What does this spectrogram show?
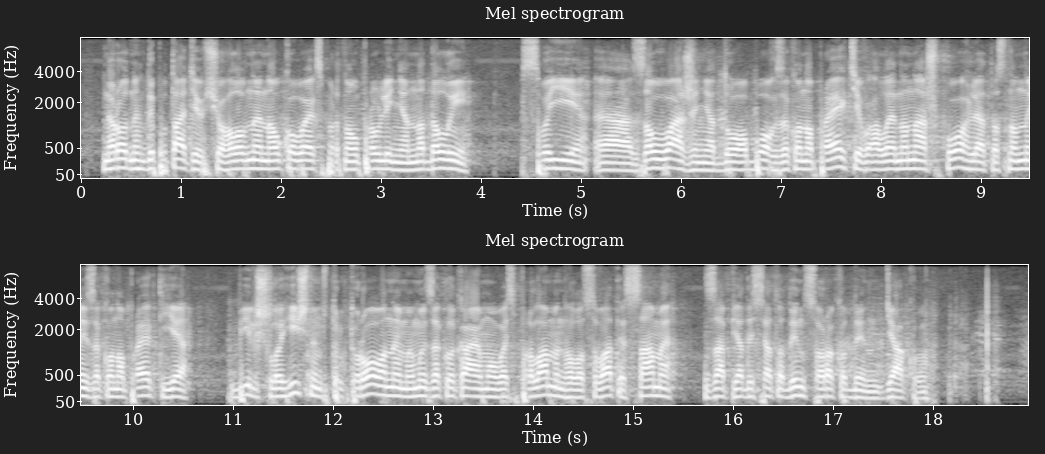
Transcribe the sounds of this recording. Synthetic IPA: nɐɾɔd̪nɪxd̪epʊt̪ɑtʲiwʃt͡ʃɔɦɔlˠɔʋnɛnɐʋʊkɔʋɔɛkspert̪nɔʊpɾɐwlʲinʲːɐnɐd̪ɐlˠɪ | sʋɔjizɐʊʋɑʒe̞nʲːɐd̪ɔːbɔɣzɐkɔnɔpɾɔɛk̚tʲiwɐlˠɛnɐnɑʃpɔɦlʲɐd̪ɔsnɔwnɪjzɐkɔnɔpɾɔɛk̚t̪jɛ | bʲilʲʃlˠɔɦʲit͡ʃnɪmst̪ɾʊk̚t̪ʊɾɔʋɐnɪmɪmɪzɐklˠɪkɑjemɔʋɛsʲpɐrlˠɑmɛnt̪ɦɔlˠɔsʊʋɑt̪ɪsɑmɛ | zɐpʲjɐd̪esʲat̪ɔd̪ɪnsɔɾɔkɔd̪ɪndʲakʊjʊ

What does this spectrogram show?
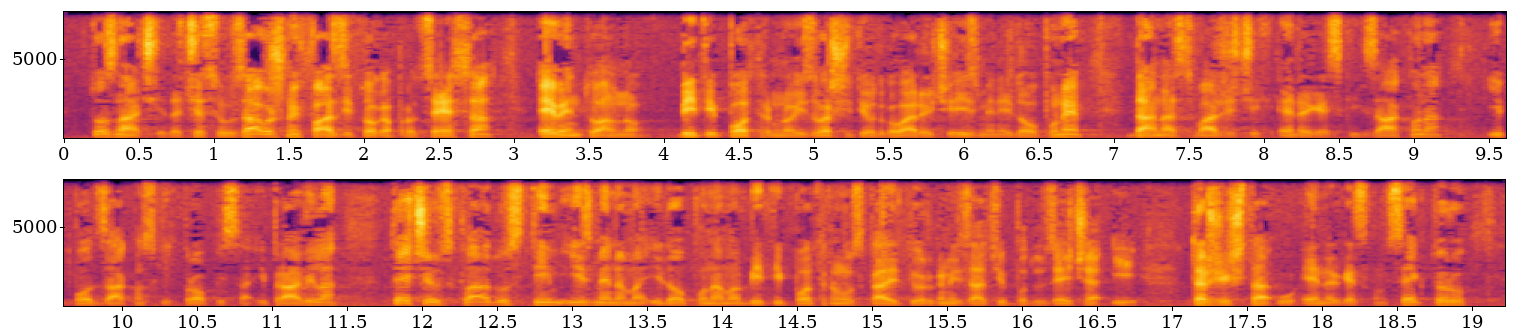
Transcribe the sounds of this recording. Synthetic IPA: t̪o̞ːznaːt͡ʃid̪at͡ɕe̞se̞uzaːʋr̩ʃno̞jfaːzit̪o̞ɡapɾo̞t̪se̞sa | e̞ʋe̞nt̪ualˠno̞̰ | bit̪ipo̞t̪ɾe̞bno̞izʋr̩ʃit̪io̞d̪ɡo̞ʋaːɾajut͡ɕeizmje̞neid̪o̞pune̞ | d̪anasʋaːʒet͡ɕixe̞ne̞ɾɡe̞t̪skiɣzaːko̞na | ipo̞d̪zaːko̞nskixpɾo̞ːpisa̰ʔipɾaːʋilˠa | t̪e̞t͡ɕe̞usklˠad̪ust̪iːmizmje̞namaʔid̪o̞punamabit̪ipo̞t̪ɾe̞bnousklˠad̪it̪io̞ɾɡanizaːt̪sijupo̞d̪uze̞ːt͡ɕa̰ʔi | t̪r̩ʒiʃt̪aʔuʔene̞ɾɡe̞t̪sko̞mse̞kt̪o̞ɾu

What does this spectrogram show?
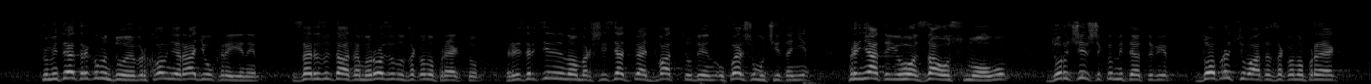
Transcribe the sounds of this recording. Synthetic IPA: kɔmʲit̪ɛt̪re̞kɔmend̪ujɛʋerxɔwnʲijɾɑdʲiukɾɐjinɪ | zɐɾezʊlʲt̪ɑt̪ɐmɪɾɔzʲlʲɐd̪ʊzɐkɔnɔpɾɔɛk̚t̪ʊ | ɾeizɾɐt͡sʲijnɪjnɔmerʃiesʲat̪̚pʲjat̪̚ʲd̪ʋɑt͡sʲɐ̥tʲɔd̪ɪnupɛrʃɔmʊt͡ʃit̪ɐnʲːi | pɾɪnʲɑt̪ɪjɔɦɔzɐɔsnɔʋʊ | d̪ɔɾʊt͡ʃɪwʃɪkɔmʲit̪ɛt̪ɔʋʲi | d̪ɔpɾɐt͡sʲʊʋɑt̪ɪzɐkɔnɔpɾɔɛk̚t̪

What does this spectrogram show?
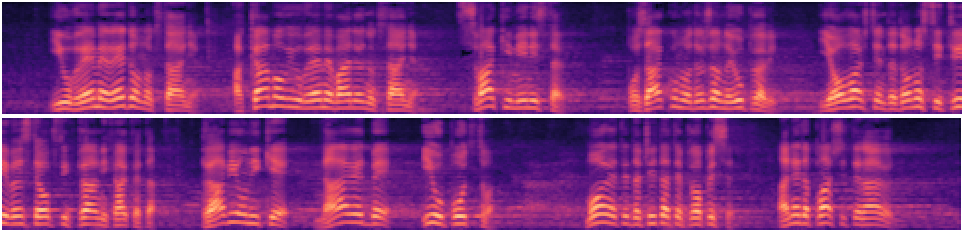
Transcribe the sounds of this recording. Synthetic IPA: iuʋɾe̞ːme̞ɾe̞d̪o̞ʋno̞ɡst̪aːɲa̰a̰kamo̞ʋiuʋɾe̞ːmeʋanɾe̞d̪no̞ɡst̪aːɲa̰ | sʋakiminist̪a̰ɾ | po̞zaːko̞nuo̞d̪r̩ʒaʋno̞jupɾaʋḭ | je̞o̞ʋlˠaʃt͡ɕe̞nd̪ad̪o̞no̞sit̪ɾiːʋr̩st̪eo̞pʃt̪ixpɾaːʋnixakat̪a̰ | pɾaʋilˠnike̞ | naːɾe̞d̪be̞iupuːt̪st̪ʋa̰ | mo̞ːɾat̪e̞d̪at͡ʃit̪at̪e̞pɾo̞pisḛ | a̰ne̞d̪aplˠaʃit̪e̞naːɾo̞̰d̪

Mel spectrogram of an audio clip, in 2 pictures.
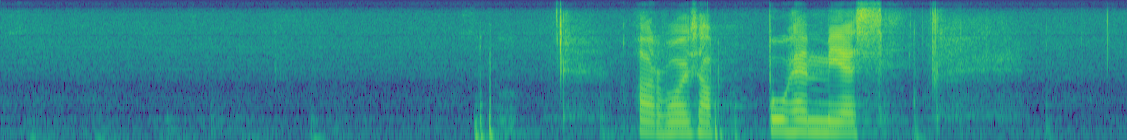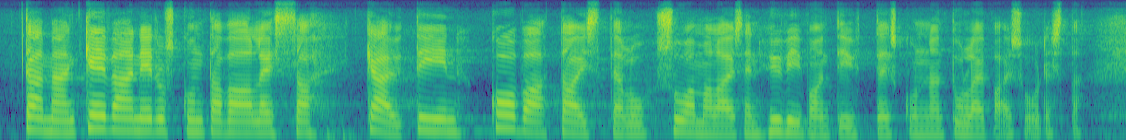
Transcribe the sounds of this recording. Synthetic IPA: ɑrʋo̞jsɑpuɦe̞mːies | t̪æmæŋke̞ʋæːne̞duskunt̪ɑʋɑːle̞sːɑkæyt̪iːnko̞ʋɑt̪ɑjst̪e̞lusuomɑlɑjse̞nɦyʋiʋːo̞jnt̪iyht̪e̞iskunːɑnt̪ule̞ʋɑ̰jsṵːde̞st̪ɑ

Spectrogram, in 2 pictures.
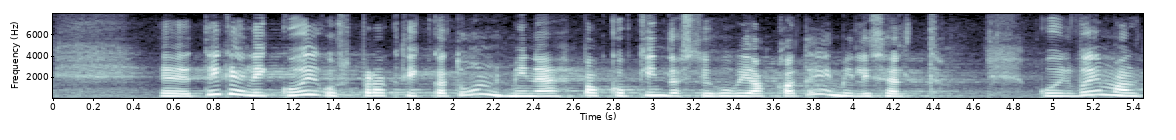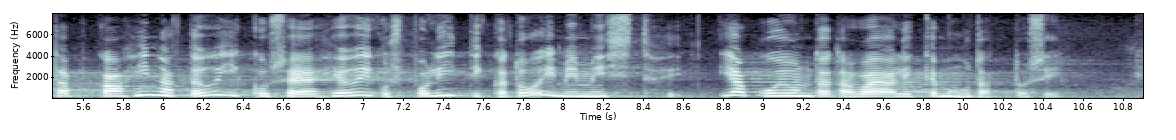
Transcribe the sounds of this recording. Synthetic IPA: t̪e̞ɡ̥e̞likːuɤjɡ̥usprɑkt̪ikːˑɑt̪und̪̥mine̞pɑkːub̥̚kind̪lɑsʲt̪iɦuviɑkːɑd̪e̞ːmilise̞lt̪ˑ | kujd̪̥vɤjmɑld̪ɑb̥kɑɦinːɑt̪ːˑɑɤiɡ̥use̞jɑɤjɡ̥uspo̞liːt̪ˑikːˑɑt̪o̞jmimist̪ | jɑkujund̪ɑd̪̥ɑvɑjɑlikˑːe̞muːd̪̥ɑt̪ːˑusḭ

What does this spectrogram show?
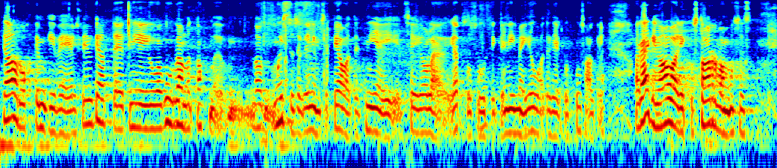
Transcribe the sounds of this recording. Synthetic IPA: jɑɾo̞hke̞mɡive̞ːlt̪ejot̪eɑt̪ːˑeet̪niːe̞jɤwɑkuiɡvæmɑt̪no̞hnomɤjst̪use̞ɡ̥ɑinimese̞d̥̪̚teɑvɑd̪e̞t̪niːejseːjo̞lḛjæt̪̚kusuːt̪ˑlikːjɑniːmejɤwɑ̰t̪e̞ɡ̥e̞likult̪̚kusɑ̰ɡ̥ḭlɑɾæːɡ̥imeɑvɑlikːˑust̪ɑrvɑmuse̞st̪

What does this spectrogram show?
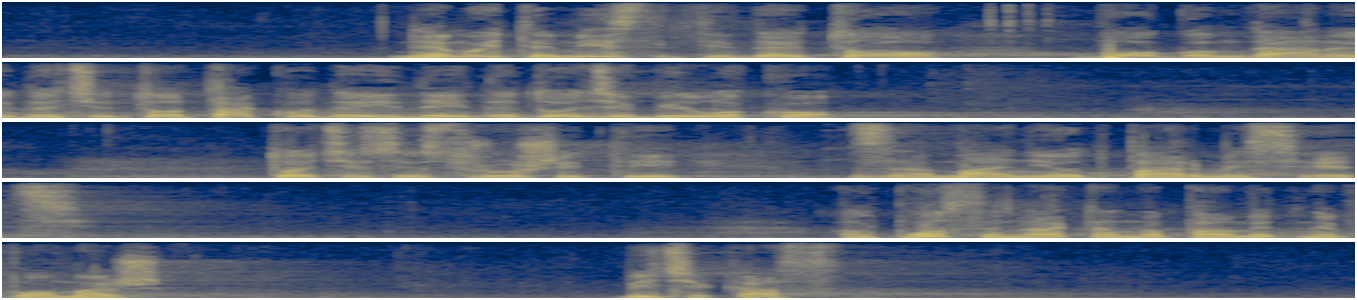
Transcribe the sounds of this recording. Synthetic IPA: nemo̞jt̪e̞mislit̪id̪aje̞t̪o̞ːbo̞ɡomd̪aːnaid̪at͡ɕe̞t̪o̞ːt̪ako̞d̪aid̪eid̪ad̪o̞ːd͡ʑe̞biːlo̞ko̞ | t̪o̞ːt͡ɕe̞sesɾuʃit̪izamaɲeod̪paːɾmeseːt̪si̥ | alpo̞slenaːknad̪napame̞t̪ne̞po̞maːʒe | bitt͡ɕe̞kasno

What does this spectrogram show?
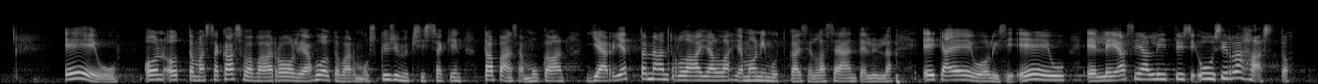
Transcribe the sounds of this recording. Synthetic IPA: eːuːʔonʔot̪ːɑmɑsːɑkɑsʋɑʋɑːro̞ːliɑhuolt̪oʋɑrmṵːskysymyksisːækint̪ɑpɑnsɑ̰mmukɑːn | jærjet̪ːæmænlɑːjɑlːɑjɑmonimut̪kɑiselːɑsæːnt̪elylːæʔeikæeːuːolisḭʔeːuːʔelːeiɑsiɑːlliːt̪ːyisiʔuːsirɑɦɑ̰st̪o

